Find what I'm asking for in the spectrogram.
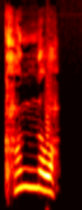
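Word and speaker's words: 鉄輪: で、あ、カンナワ、カンナワね。あ、これでカンナワって読むんだ。鉄に、漢字で鉄に縄で、カンナワ温泉。へえ、こんなんあんだ、九州に。へえ、もみて。え、もみて？もみてでいいのか、これ。あはははは、って、あ、笑ってくれてるんだよね。カンナワで近い。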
